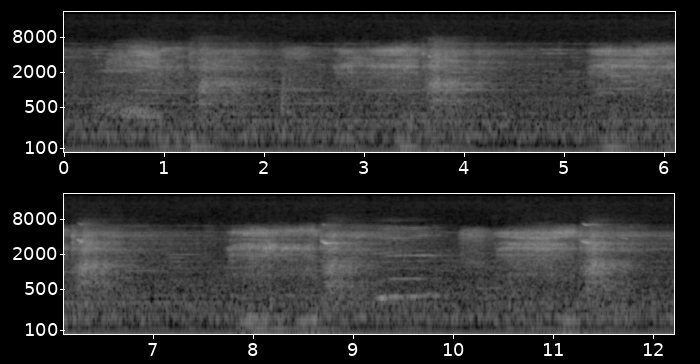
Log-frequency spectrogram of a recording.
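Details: Bella, a Labrador Retriever, asleep and snoring: soft breathy, hissing rasps repeat roughly every two to three seconds, with noisy airy bursts and no other clear sounds.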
